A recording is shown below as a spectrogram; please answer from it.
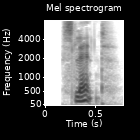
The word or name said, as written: slant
